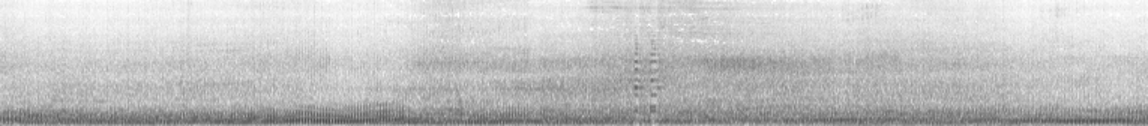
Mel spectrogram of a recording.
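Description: Busy street traffic: motorcycle and jeepney engines run close by in a steady low rumble, with a short horn toot.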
